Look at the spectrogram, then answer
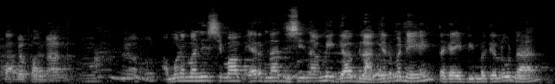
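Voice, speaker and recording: A man with a Western Visayan Filipino accent hosts a casual vlog in a jokey, conversational way. His voice sits a little high and he often tags questions onto his phrases. The room is very echoey, with people chattering behind him. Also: a little fast, a crowd in the background. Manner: jokey, frequent tag questions. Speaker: vlog host, radio drama director. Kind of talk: casual vlog chat introducing colleagues. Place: indoor radio recording room.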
